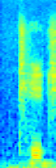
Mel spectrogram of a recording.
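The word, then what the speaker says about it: Tyche: want to take over it's not Tycho its teach I can't even pronounce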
